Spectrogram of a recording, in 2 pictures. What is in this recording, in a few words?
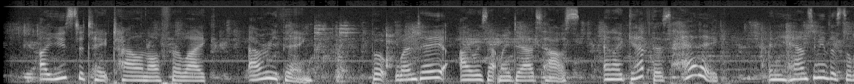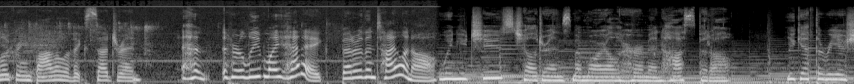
Commercial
